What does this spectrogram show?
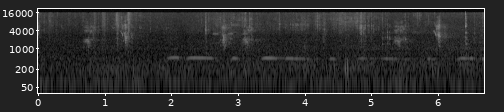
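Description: Quiet outdoor ambience with faint, scattered bird chirps and a faint mid-pitched hum that comes and goes from about two seconds in.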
